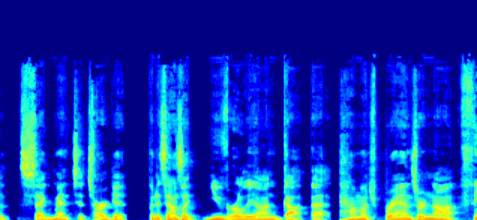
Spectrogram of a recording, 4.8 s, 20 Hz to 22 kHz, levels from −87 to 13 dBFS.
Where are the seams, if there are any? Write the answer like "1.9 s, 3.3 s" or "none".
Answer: 2.3 s, 3.3 s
